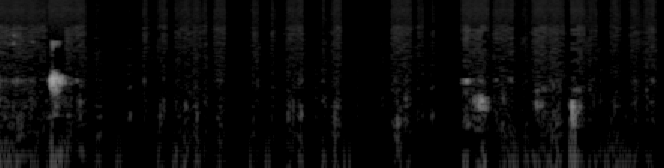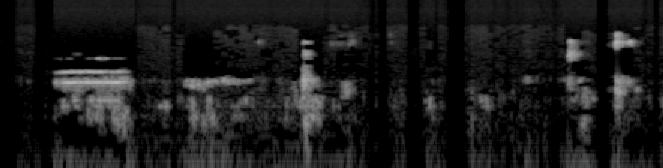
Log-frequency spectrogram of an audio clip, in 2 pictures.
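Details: Late-night play by Cooper, a pet cat, at bedtime: a loud drawn-out yowl midway followed by rougher, broken calls, with scattered clicks, knocks and rustles of play throughout.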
